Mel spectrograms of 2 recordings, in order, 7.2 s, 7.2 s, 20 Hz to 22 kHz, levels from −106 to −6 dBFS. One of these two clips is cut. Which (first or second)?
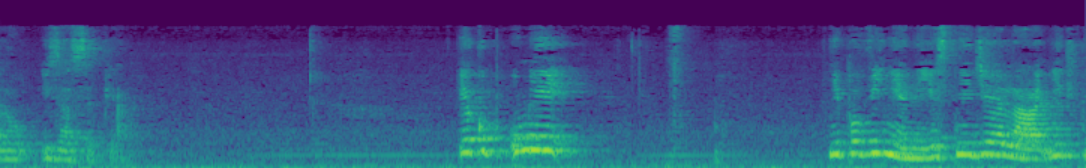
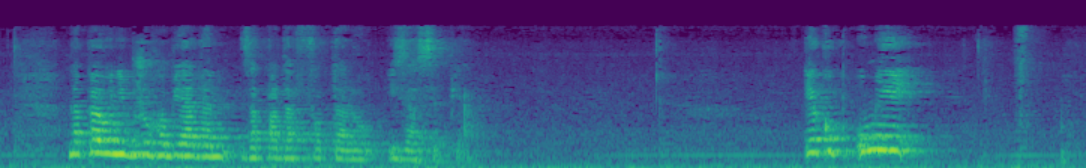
first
